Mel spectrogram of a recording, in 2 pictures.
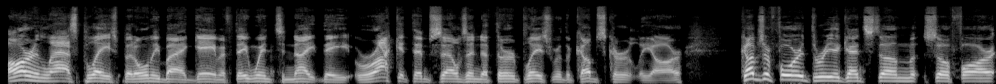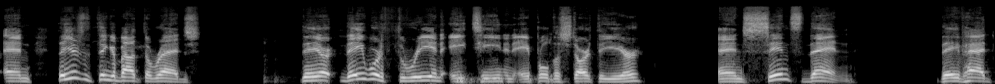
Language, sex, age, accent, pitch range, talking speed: English, male, 50-69, American, 130-170 Hz, 175 wpm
